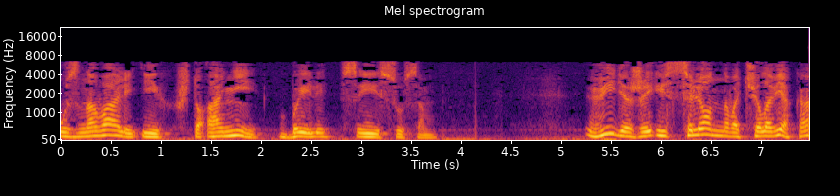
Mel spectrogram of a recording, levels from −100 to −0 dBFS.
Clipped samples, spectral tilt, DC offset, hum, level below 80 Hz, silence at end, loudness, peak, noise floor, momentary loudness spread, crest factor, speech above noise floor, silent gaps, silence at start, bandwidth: under 0.1%; -7 dB/octave; under 0.1%; none; -42 dBFS; 0 s; -17 LUFS; -2 dBFS; -48 dBFS; 10 LU; 14 dB; 32 dB; none; 0 s; 6.6 kHz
